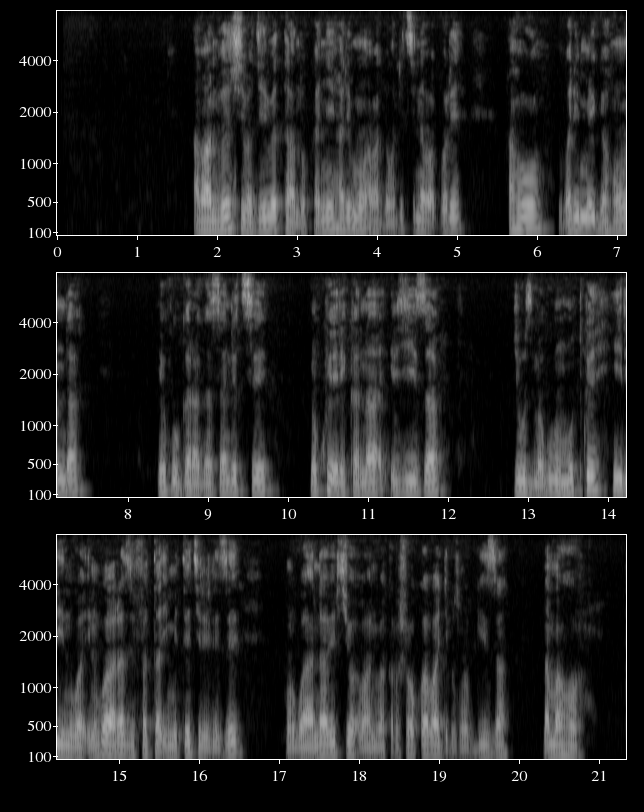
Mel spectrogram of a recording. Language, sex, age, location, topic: Kinyarwanda, male, 25-35, Huye, health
